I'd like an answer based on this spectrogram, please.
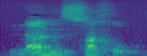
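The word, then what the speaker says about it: ننسخ: So put the sukoon on the first letter here, just like on the fa, and then fataha and a dhamma kha. So this will be pronounced as nansakhu.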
